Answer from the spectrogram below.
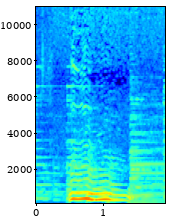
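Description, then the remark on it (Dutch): A person imitates an eagle-owl, giving one deep, drawn-out, loud hoot that rises slightly and then falls away, followed by a low steady hum. “Doe jij nog één keer de oehoene?”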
